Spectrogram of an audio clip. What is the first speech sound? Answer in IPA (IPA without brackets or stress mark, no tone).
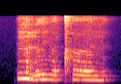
n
